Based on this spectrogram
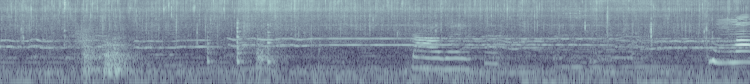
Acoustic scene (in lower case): restaurant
